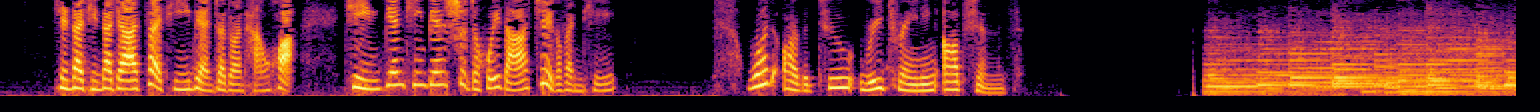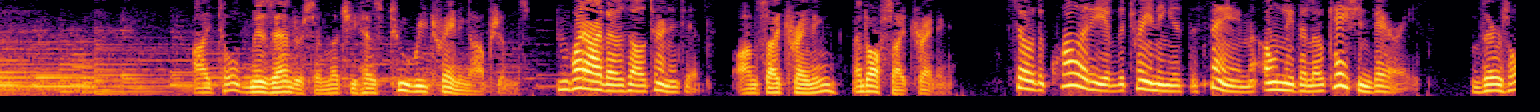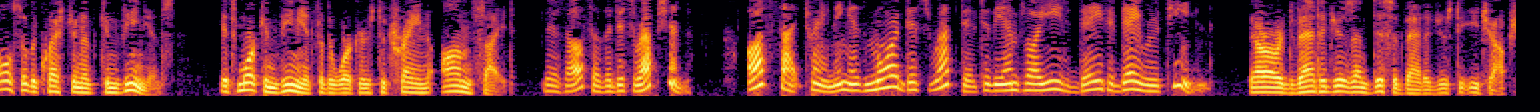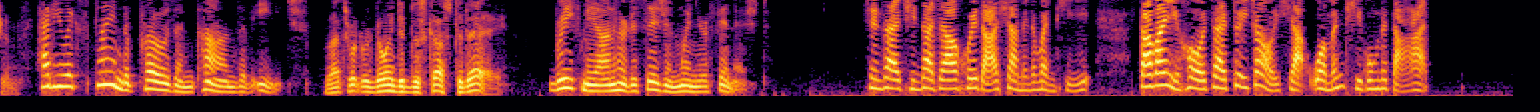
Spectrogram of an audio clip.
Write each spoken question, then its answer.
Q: What are the two retraining options?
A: One, on-site training. Two, off-site training.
